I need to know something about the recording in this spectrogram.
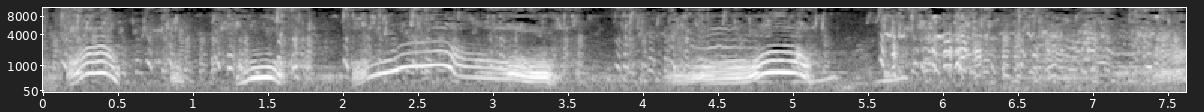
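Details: Hyena cornered by wild dogs, calling for backup until a fellow clan member arrives; a run of loud arching whoops and giggle-like wails, some short and some drawn out, separated by brief pauses amid rustling noise.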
